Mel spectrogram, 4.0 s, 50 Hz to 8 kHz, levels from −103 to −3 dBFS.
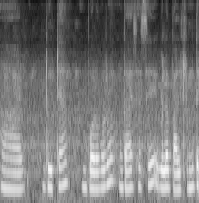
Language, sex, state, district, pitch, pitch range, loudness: Bengali, female, Assam, Hailakandi, 215 Hz, 205-230 Hz, -17 LUFS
